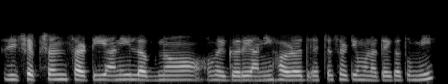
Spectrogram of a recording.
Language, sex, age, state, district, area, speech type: Marathi, female, 18-30, Maharashtra, Thane, rural, conversation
